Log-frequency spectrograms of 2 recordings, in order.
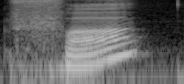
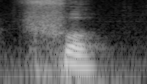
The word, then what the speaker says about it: fa: Alors, le fa se prononce fa, comment ça se fait, mais ça peut s'entendre fo.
